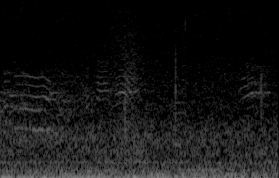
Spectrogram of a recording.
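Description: Very faint, high-pitched whimpers from a woman starting to cry, stifled behind her hand, over near silence.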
